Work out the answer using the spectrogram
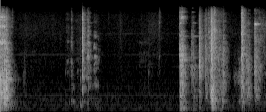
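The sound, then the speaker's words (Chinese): Kitchen utensils clink and clatter as a countertop is tidied while brewing whisky milk tea in a pot. A few scattered knocks and clinks lead to a quiet gap, followed by a busier run of rattling and clanking. “好，我们就可以准备去装你的盘子，还有洗你的所有的器具。那我们先把我们的台面做一个简单的整理。”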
